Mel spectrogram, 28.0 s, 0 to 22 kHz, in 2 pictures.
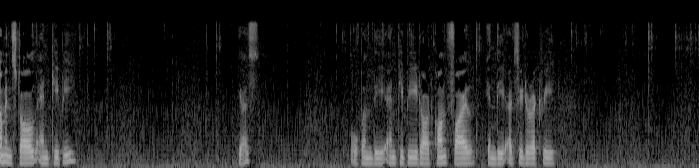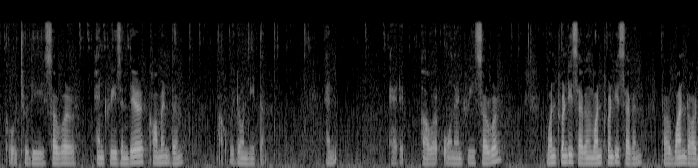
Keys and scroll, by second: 4.9 Up, 7.6 Escape, 13.6 space, 17.5 space, 19.3 space, 27.2 space.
